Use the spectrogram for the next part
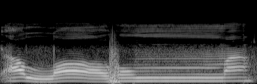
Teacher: غنہ کا مطلب یہ ہے کہ ناک میں آواز لے جانا، یعنی جب میم مشدد ہو تو اس حالت میں ہم ناک میں آواز لے جائیں گے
